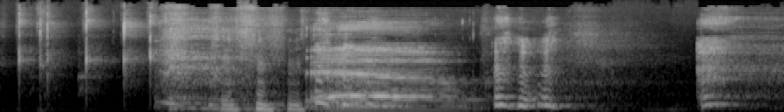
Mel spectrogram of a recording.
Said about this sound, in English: Finger snaps for that.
